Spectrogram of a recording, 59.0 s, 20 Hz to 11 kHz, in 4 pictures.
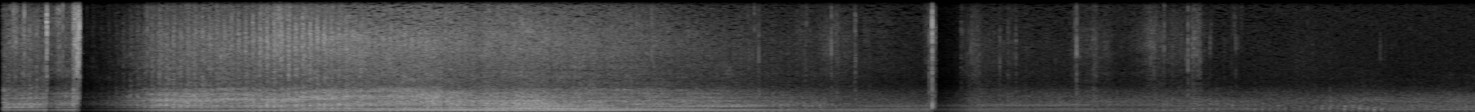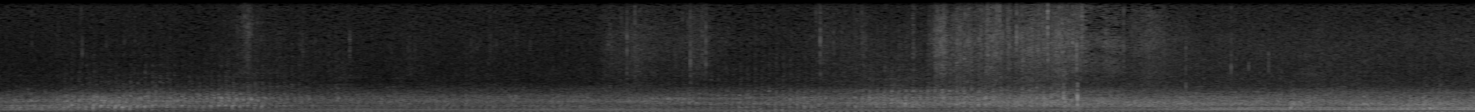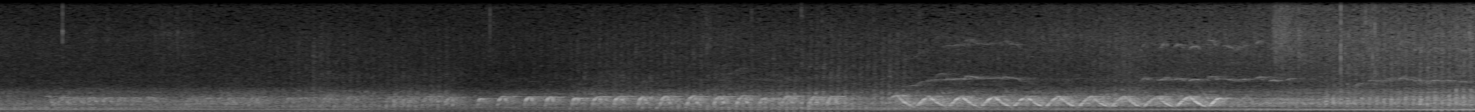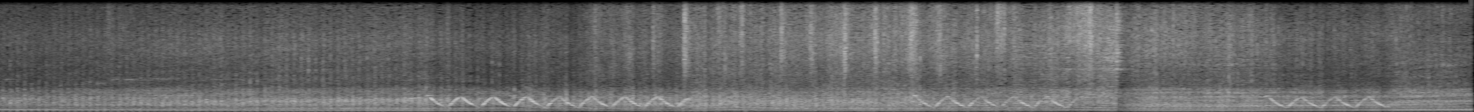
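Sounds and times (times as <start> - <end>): helicopter engine and rotor: 0.1 - 58.9
fast pulsing beat: 43.0 - 56.2.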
